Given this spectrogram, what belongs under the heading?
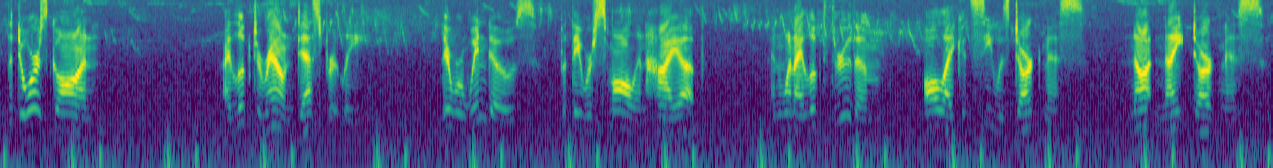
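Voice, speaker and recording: A man narrates a horror story in the first person with dramatic suspense. His voice sits a little high and is very bright and sharp. A faint hum of noise runs underneath. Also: fairly even intonation, a little slow, low-quality recording.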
